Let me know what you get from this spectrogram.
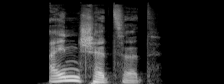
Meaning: second-person plural dependent subjunctive I of einschätzen
- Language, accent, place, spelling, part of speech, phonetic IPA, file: German, Germany, Berlin, einschätzet, verb, [ˈaɪ̯nˌʃɛt͡sət], De-einschätzet.ogg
